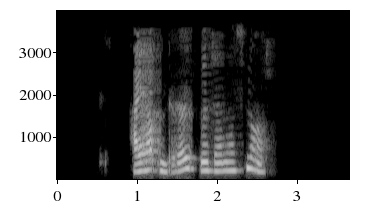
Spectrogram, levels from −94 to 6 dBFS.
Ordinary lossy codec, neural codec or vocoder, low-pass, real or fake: AAC, 16 kbps; codec, 16 kHz, 4 kbps, FreqCodec, larger model; 3.6 kHz; fake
